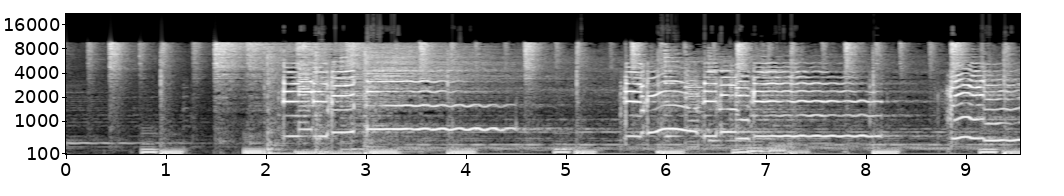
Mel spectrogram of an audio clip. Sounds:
Music

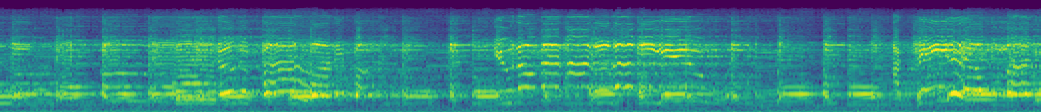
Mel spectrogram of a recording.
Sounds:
Male singing, Music

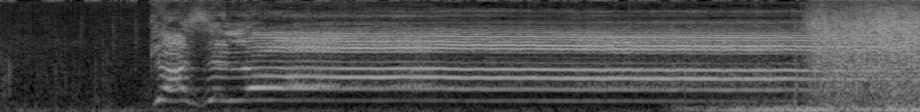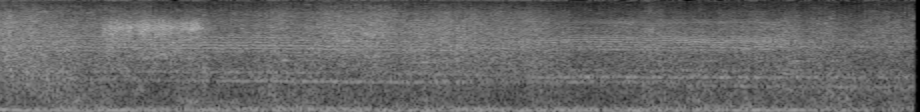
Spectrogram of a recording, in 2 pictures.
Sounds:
Bellow, Whoop, Speech

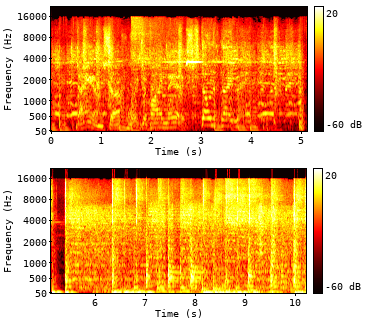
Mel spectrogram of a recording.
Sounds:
Speech, Drum, Drum kit, Drum roll, Rimshot, Music

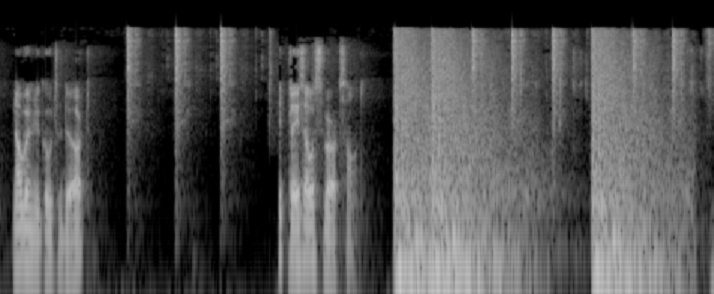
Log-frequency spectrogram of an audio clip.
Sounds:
Fusillade, Speech

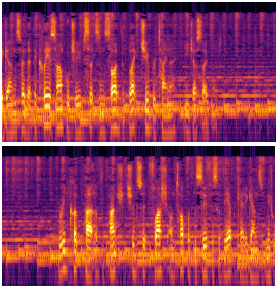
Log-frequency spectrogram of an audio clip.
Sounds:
Speech, Music

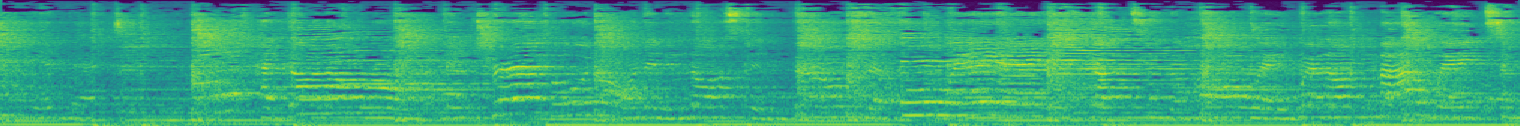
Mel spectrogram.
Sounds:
Singing

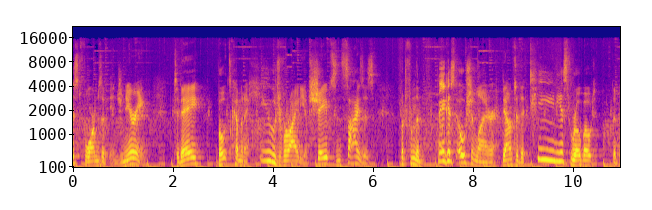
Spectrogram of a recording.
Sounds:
Speech, Music

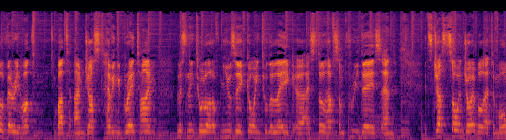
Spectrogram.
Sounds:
Music, Speech

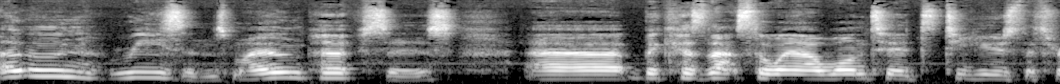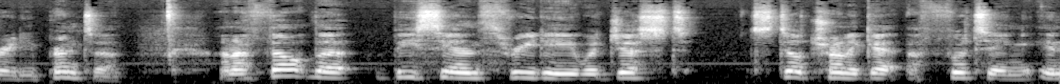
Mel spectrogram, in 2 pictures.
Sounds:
Speech

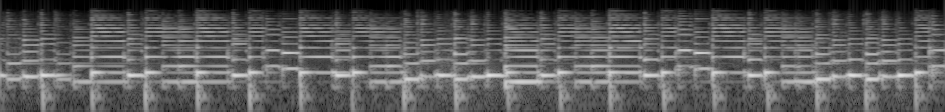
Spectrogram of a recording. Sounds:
Mandolin, Music

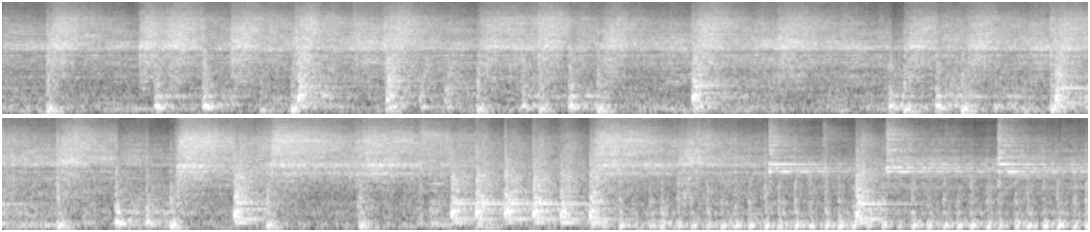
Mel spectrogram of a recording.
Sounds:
Music

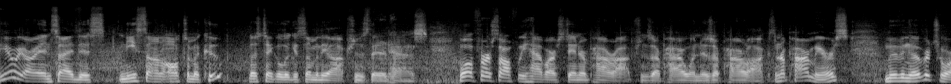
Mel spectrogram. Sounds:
Speech

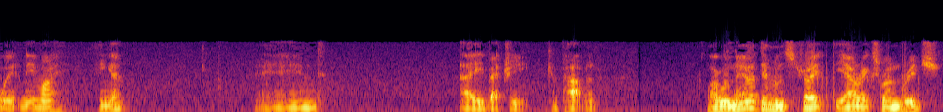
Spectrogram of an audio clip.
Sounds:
Speech

